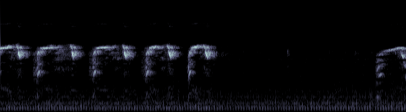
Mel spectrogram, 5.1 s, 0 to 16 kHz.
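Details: Bald eagle at the Fraser Point nest on 08-08-22, squeeing at other eagles at the nest. Five high, squealing notes come in quick succession, each a sharp drop and rise, then a pause and one more squeal.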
